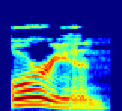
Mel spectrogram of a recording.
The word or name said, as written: auryon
